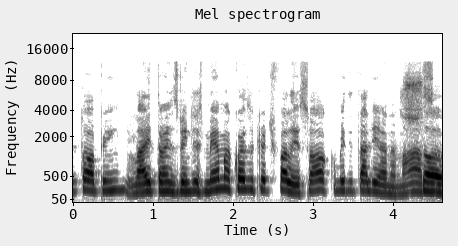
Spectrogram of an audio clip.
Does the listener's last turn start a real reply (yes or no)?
yes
